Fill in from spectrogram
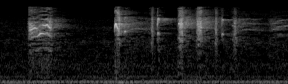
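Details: White-rumped shama (murai batu) masteran recording for teaching other birds: a few very high, hissy, rough notes, then quick sharp chips, over a steady low background hum.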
